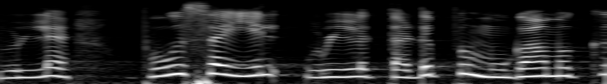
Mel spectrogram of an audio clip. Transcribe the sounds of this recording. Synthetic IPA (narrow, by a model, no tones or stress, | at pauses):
ɯɭːɐpuːsɐjɪlʊɭːɐt̪ːɐɽɯpːɯmʊɣaːmɯkː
